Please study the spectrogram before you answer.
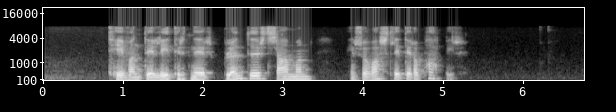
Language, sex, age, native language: Icelandic, male, 20-29, Icelandic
